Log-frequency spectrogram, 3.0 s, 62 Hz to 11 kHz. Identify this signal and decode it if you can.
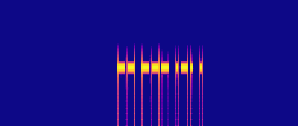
Morse code, heard as a keyed tone, about 50 wpm, 700 Hz. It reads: MORE
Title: Top 500 Words 50wpm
